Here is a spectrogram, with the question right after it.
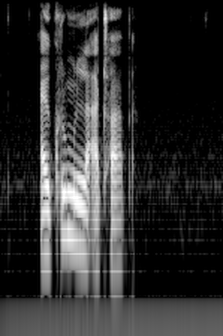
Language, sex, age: Northern Sotho, male, 22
